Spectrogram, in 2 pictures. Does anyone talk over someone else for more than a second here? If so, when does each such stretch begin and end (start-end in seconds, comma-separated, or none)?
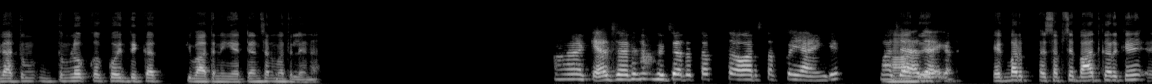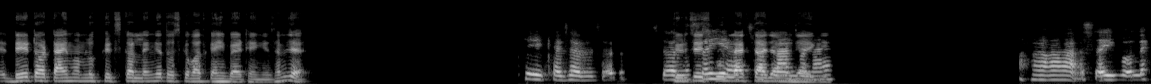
18.2-19.8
